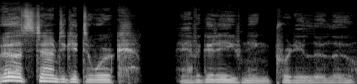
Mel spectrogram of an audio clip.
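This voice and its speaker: A man puts on a gravelly character voice with a fairly low pitch, lively intonation and a fairly quick pace. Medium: read story. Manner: crude, cocky.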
